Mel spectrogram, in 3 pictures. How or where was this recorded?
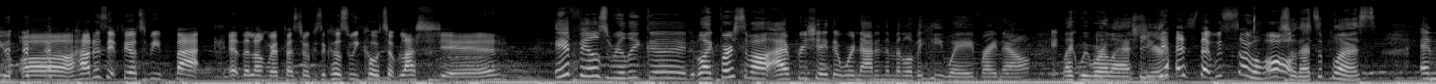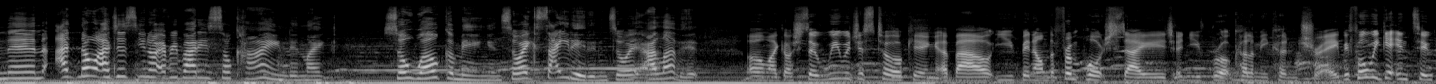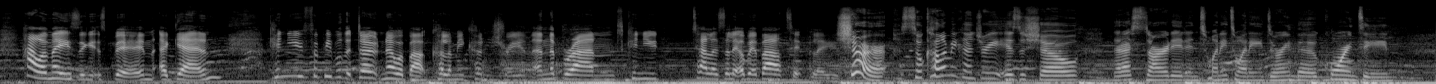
busy venue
